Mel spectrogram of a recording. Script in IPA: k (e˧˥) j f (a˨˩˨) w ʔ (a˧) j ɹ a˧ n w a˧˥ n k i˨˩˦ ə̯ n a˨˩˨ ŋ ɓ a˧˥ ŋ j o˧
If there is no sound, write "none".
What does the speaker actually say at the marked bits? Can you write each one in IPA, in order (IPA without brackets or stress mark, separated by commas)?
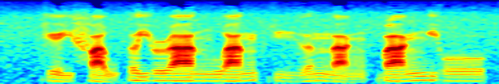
e˨˩˨, a˨˩˨, ə˧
